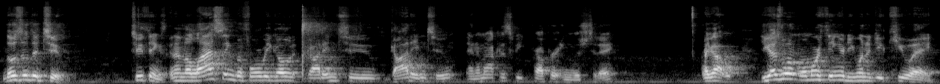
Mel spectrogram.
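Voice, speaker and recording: A man in his thirties hosting a live stream, chatting loosely and swearing casually, a bit hoarse from losing his voice. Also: fairly high pitch, lively intonation, fast, a little mellow, a little hiss or hum. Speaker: livestream host. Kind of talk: casual livestream chat with screen demos.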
